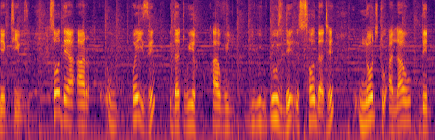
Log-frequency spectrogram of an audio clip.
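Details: Speaker at the launch of a stammerers association in Kenya who identifies as a person who stammers and substitutes difficult words; stuttering.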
